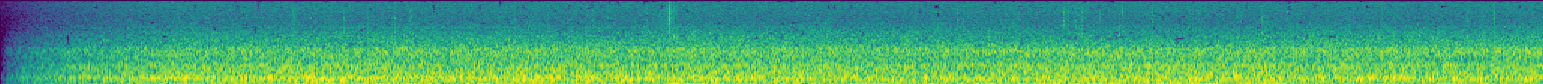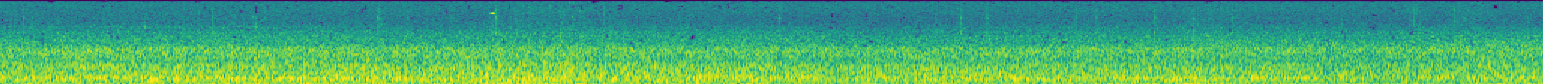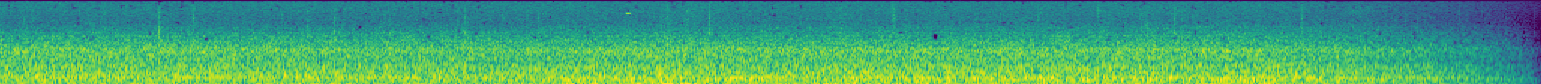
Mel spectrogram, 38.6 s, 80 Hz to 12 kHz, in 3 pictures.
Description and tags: sorento interior 35mph
Sanken stereo recording the charming hum in the back seat of my SUV.
car, driving, engine, interior, suv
